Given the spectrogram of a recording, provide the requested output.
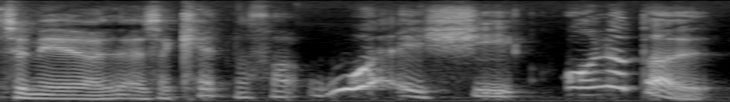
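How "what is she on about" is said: very high, drawn-out puzzled question; mock bafflement. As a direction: recall a kid baffled by granny, pitched way up. Retold childhood bafflement at granny.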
